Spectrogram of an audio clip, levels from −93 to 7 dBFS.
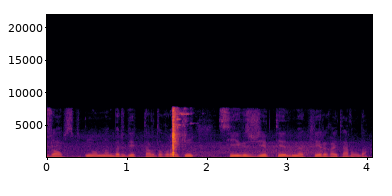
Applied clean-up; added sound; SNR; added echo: none; Shatter; -3 dB; none.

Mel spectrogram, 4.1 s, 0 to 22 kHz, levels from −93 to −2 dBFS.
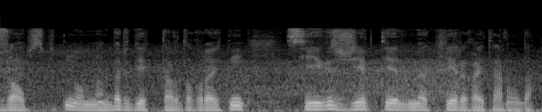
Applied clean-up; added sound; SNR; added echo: none; none; none; none.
